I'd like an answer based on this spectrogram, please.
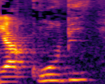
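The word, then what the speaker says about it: Yaqub: nascer yakob e Omar Eu já vi outras pessoas falando em yakub em Omar mas eu vou me dar o direito aqui de utilizar estas duas pronúncias yakob e Omar que são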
